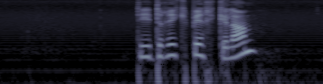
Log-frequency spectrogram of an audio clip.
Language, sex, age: Norwegian, female, 28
